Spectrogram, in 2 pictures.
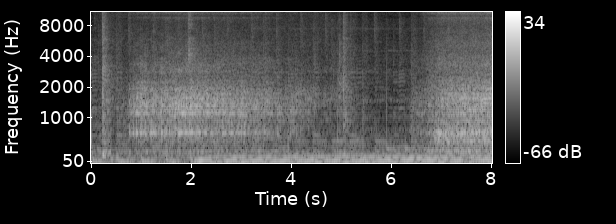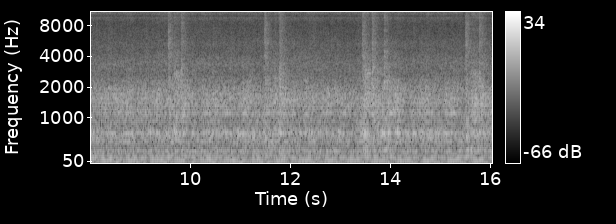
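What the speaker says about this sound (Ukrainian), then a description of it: "І ми вмикаємо граємо лототрон." Lottery ball drawing machine running, a steady mechanical whir with a low hum that fills the whole span, light clatters of balls tumbling inside.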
